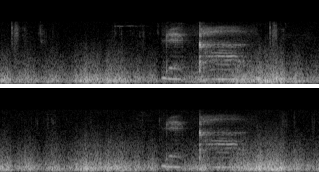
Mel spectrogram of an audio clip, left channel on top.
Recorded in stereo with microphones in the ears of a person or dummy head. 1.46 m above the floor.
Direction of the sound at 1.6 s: 25° left (ahead or behind).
